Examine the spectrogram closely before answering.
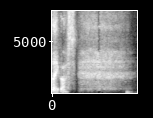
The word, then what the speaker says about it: Lagos: Okay, it is Lagos. I love phonetics. It is Lagos.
